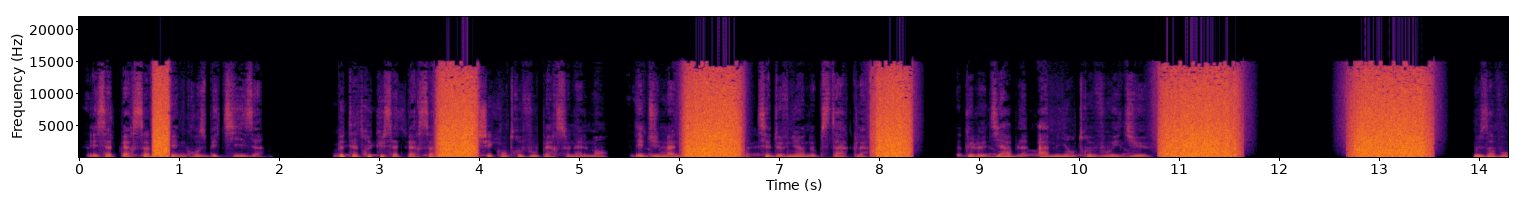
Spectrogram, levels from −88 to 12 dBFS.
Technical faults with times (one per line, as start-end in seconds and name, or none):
0.69-0.94 wireless microphone noise hit
3.46-4.09 wireless microphone noise hit
5.89-6.76 wireless microphone noise hit
7.80-8.45 wireless microphone noise hit
10.62-11.79 wireless microphone noise hit
12.52-13.69 wireless microphone noise hit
